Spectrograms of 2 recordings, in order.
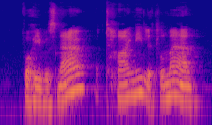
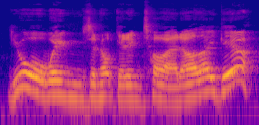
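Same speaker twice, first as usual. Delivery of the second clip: loud, hearty, drawn-out question; slow, full-voiced storybook father; husband's voice; 3 semitones higher, 9 dB louder, slower than usual. A narrator's reading. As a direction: ask with booming concern. Husband's voice asking wife.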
